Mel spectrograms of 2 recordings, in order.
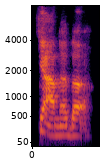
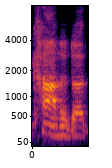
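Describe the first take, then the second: First: A y glide comes between k and vowel. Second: The k goes straight into the vowel. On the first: "We also do that for C and A" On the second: "some Trinis probably wouldn't say Canada"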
